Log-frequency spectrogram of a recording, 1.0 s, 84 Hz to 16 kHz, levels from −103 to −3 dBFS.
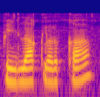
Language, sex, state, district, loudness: Hindi, female, Jharkhand, Deoghar, -18 LUFS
